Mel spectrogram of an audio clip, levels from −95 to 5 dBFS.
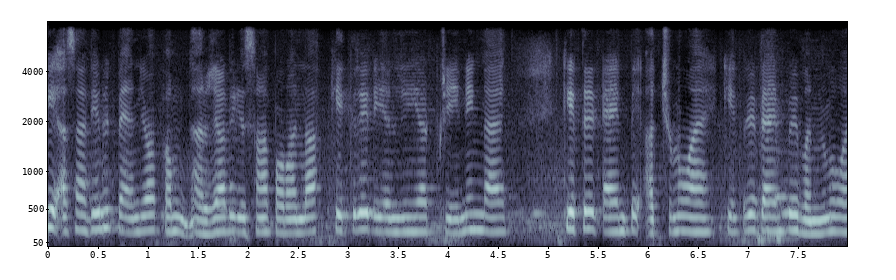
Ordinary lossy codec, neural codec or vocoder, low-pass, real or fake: none; codec, 16 kHz, 1 kbps, X-Codec, HuBERT features, trained on balanced general audio; 7.2 kHz; fake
